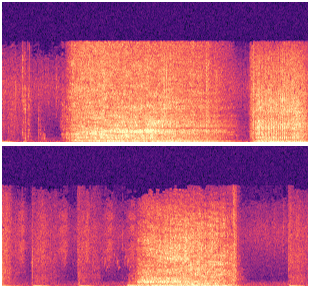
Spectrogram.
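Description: A large creature bellows loudly.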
